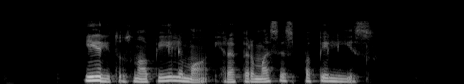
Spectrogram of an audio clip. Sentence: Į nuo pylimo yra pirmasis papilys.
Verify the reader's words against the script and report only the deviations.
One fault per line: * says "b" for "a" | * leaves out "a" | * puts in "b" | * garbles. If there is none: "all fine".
* puts in "rytus"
